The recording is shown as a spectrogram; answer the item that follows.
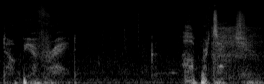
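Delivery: gentle, soft feminine voice, barely above a whisper. Voicing an unseen voice reassuring a player: gentle barely-above-a-whisper feminine voice. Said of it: "gentle, barely above a whisper feminine voice".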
